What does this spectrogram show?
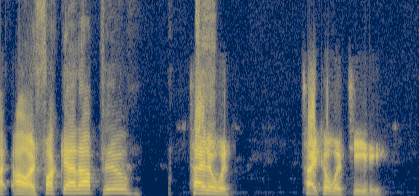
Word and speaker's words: Taika Waititi: And Taika Waititi puts good music in. He's a good director. Did I say it right? Not even close. I fucked that up too. Taika Waititi.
